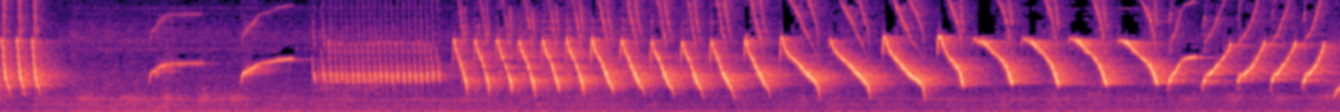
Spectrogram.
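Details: Lure song of a canary for young canaries learning to sing: a few soft upswept whistles and a buzzy note, then a long fast series of loud descending sweeps.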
